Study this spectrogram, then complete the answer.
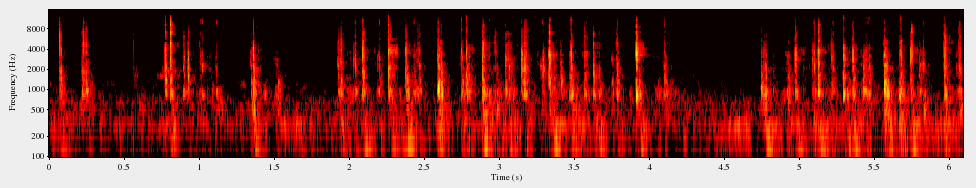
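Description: Fingers type on a computer keyboard in quick, uneven bursts of crisp key clicks, pausing briefly between words, close and fairly quiet with no voice.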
